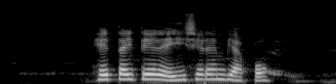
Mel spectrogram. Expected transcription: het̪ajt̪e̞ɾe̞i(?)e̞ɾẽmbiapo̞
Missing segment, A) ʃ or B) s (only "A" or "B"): A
